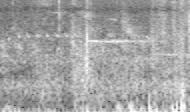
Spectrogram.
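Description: A horse's hooves clip-clop slowly at a walk, several soft uneven thuds close by in a quiet setting.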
